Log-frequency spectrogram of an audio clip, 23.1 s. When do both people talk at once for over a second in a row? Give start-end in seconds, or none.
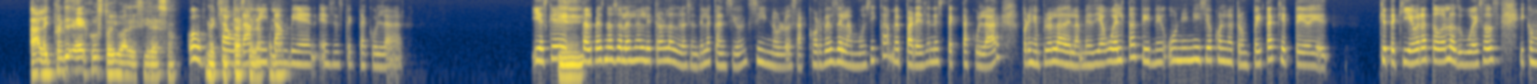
2.8-4.4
